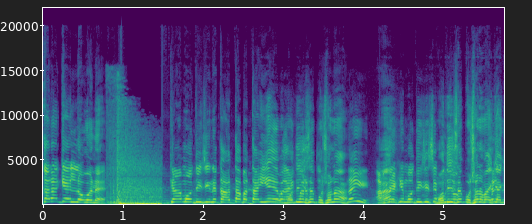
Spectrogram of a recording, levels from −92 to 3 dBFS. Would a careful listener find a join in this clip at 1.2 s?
yes; 1 cut; at 1.2 s

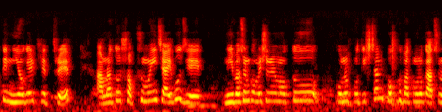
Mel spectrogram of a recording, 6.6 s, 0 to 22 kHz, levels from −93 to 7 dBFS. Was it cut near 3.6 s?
no; 0 cuts

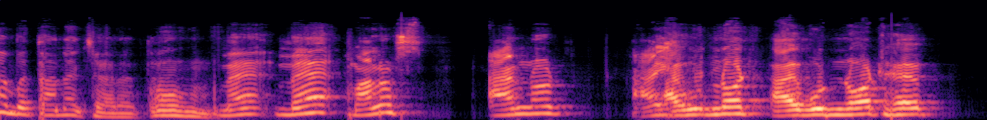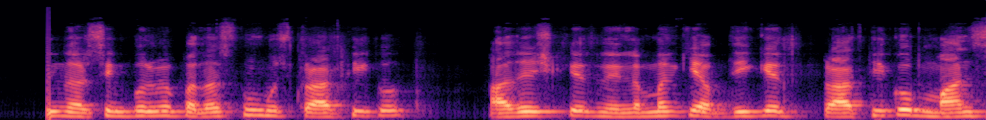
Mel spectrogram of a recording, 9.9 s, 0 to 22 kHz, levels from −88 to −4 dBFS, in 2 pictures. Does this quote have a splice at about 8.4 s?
no; 1 cut; at 5.2 s

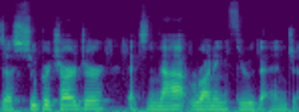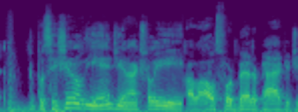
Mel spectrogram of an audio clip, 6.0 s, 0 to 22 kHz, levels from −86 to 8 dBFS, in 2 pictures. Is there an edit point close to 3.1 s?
yes; 2 cuts; at 3.1 s, 4.8 s

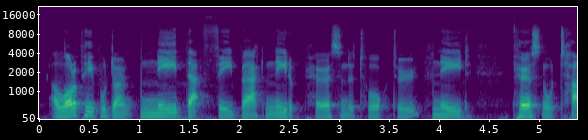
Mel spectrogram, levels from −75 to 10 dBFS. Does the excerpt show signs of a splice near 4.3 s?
yes; 2 cuts; at 1.0 s, 4.3 s

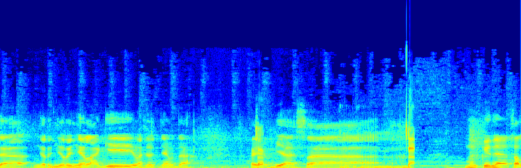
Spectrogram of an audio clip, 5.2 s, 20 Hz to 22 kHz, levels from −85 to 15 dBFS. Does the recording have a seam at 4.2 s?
yes; 1 cut; at 4.2 s

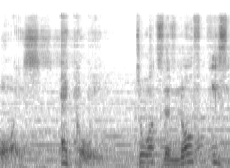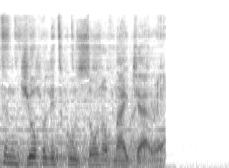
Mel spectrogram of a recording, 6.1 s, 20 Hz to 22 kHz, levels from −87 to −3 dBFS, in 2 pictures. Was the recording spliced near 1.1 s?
no; 1 cut; at 5.2 s

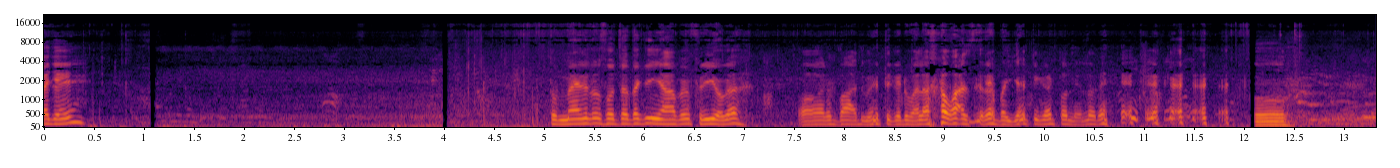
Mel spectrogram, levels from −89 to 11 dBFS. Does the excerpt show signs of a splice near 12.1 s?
yes; 2 cuts; at 4.0 s, 12.1 s

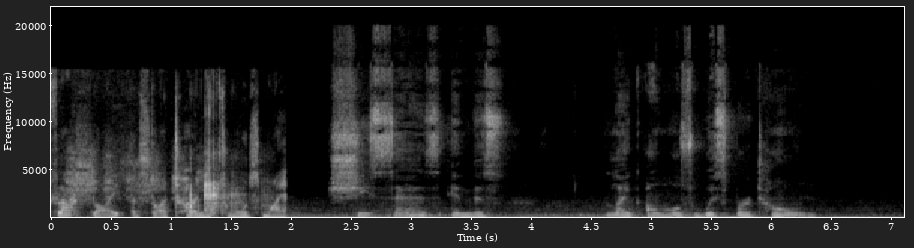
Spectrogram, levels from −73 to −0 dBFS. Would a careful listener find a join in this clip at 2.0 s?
yes; 1 cut; at 2.0 s

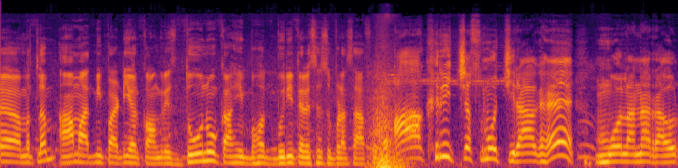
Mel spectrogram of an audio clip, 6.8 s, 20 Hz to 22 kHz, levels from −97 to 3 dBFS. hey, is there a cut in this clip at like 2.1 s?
no; 1 cut; at 3.8 s

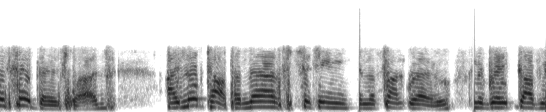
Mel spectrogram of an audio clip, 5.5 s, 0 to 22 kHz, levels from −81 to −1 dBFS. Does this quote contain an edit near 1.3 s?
no; 2 cuts; at 3.6 s, 4.7 s

